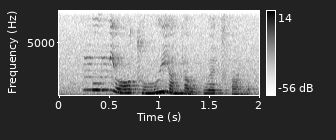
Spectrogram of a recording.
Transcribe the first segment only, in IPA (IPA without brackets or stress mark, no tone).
ŋ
